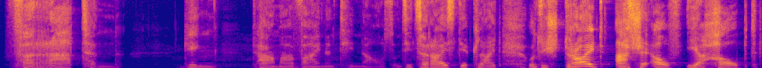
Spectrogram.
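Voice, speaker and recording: A preacher giving a sermon, reading verses aloud and retelling the story with animated commentary. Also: medium pitch, breathy edge.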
